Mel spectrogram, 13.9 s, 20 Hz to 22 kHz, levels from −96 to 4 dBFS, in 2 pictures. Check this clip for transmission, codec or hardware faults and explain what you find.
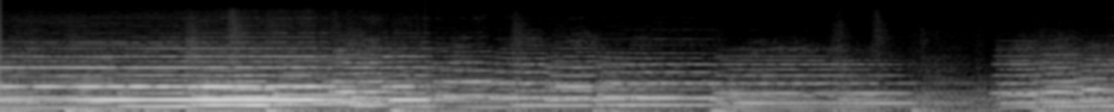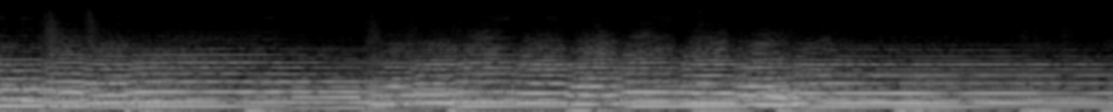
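One fault is present: zipper noise from 2.13 to 3.13 s. The level falls by about 10 dB in discrete jumps, roughly twenty per second, with no smoothing between them. Each jump leaves a small click, so a fast ticking rides on the sound during the fade.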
